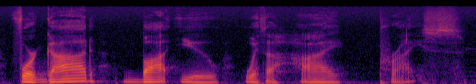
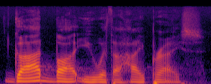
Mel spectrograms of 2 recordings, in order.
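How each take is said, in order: First: Slow, breathless whispered scripture; whispered Bible verse. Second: Said in the usual way. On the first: Acted. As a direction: hush it like a sacred secret. Reading scripture hushed.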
